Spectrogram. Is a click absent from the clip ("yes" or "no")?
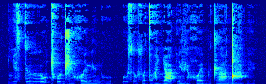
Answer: no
